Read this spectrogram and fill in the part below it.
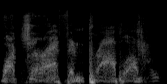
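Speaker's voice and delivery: mock, furious, angry, breathy whispered outburst. Retelling his wife yelling at the hotel front desk: imitating his wife's angry outburst. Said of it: "Just angry".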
